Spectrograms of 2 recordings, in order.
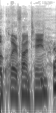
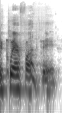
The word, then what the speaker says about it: Clairefontaine: Oh, Clairefontaine? – Yeah, the Clairefontaine. – Yeah. – I was going to roll my R, but I deferred. The Clairefontaine notebooks, what I used in college.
